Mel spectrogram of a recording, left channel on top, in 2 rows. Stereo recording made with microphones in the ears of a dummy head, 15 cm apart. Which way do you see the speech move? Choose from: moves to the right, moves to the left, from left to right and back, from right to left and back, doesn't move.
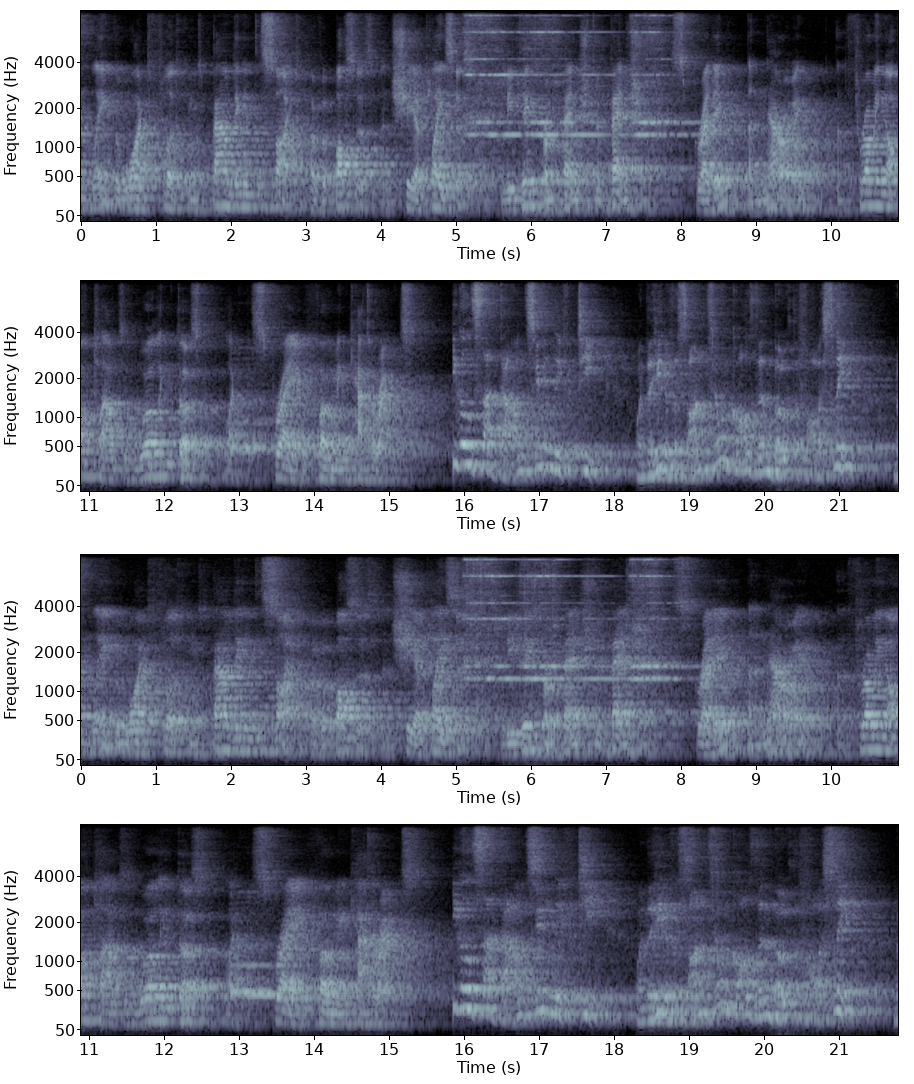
doesn't move.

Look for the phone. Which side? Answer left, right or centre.
right.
